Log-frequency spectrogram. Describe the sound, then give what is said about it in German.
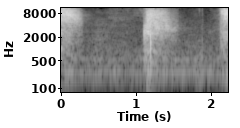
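A voice doing mouth percussion imitates a hi-hat and cymbal with three bright, hissy "ts" bursts, made while grinning, roughly one per second, each a short crisp spray of high noise with quiet gaps between and no talking. “Dann kommt dieser helle Sound von Hi-Hat und von Becken zustande.”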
